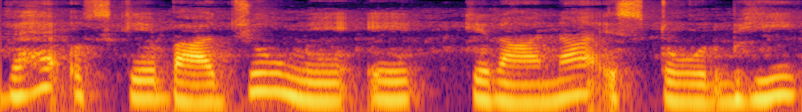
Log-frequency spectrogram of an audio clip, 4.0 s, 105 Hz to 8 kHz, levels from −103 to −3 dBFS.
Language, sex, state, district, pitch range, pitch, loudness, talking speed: Hindi, female, Madhya Pradesh, Katni, 165-195 Hz, 175 Hz, -17 LUFS, 120 wpm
